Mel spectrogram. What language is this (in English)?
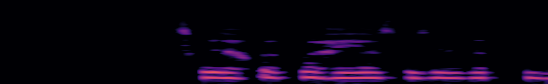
Pashto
